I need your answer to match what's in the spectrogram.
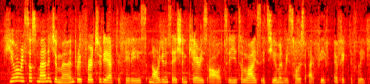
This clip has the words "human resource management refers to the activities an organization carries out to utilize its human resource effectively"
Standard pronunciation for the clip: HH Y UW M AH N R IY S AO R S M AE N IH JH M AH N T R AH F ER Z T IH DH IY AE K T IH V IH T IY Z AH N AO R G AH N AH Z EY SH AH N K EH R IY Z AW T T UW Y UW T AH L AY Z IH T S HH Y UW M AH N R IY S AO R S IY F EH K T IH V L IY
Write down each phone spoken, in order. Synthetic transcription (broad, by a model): HH Y UW M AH N R IY S AO R S M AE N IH JH M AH N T R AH F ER T IH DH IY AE K T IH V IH T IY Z AH N AO R G AH N AH Z EY SH AH N K EH R IY Z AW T T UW Y UW T AH L AY Z IH T S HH Y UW M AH N R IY S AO R S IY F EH K T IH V L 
